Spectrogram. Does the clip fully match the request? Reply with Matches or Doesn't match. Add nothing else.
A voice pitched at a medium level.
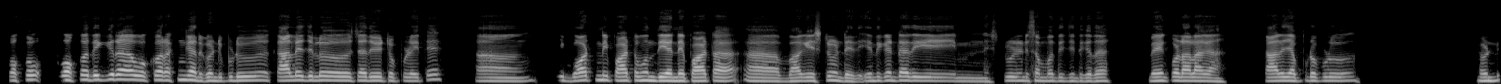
Matches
